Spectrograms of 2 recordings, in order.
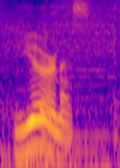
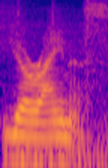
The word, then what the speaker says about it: Uranus: It's the planet of Uranus, not Uranus. If you want to pronounce it correctly, it's actually Uranus, which is the only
